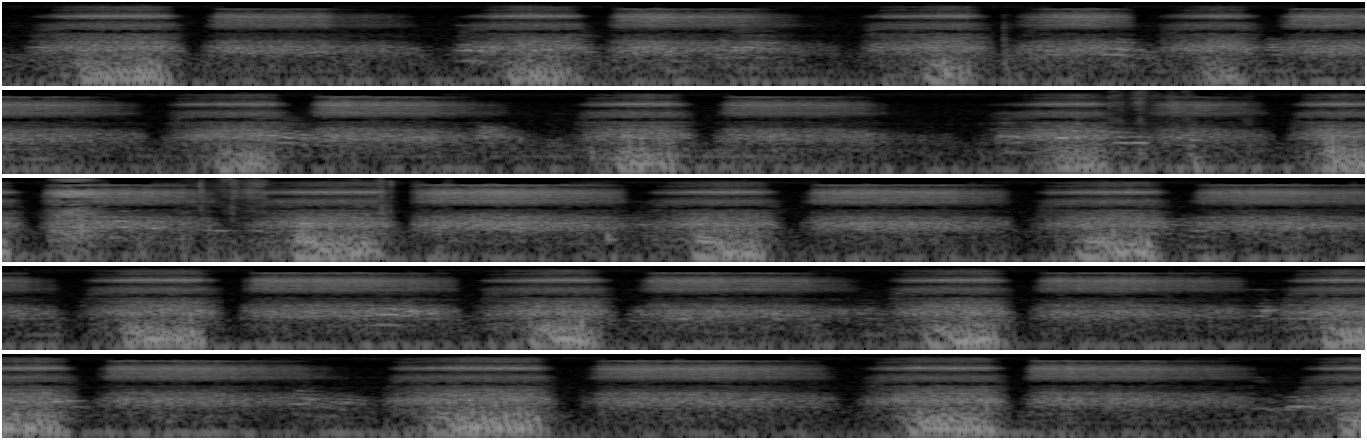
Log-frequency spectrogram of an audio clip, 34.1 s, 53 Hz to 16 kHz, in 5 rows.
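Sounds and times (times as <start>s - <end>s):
loud low snoring: 0.2s - 11.2s, 11.9s - 34.0s
breathy hiss: 13.8s - 16.7s.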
